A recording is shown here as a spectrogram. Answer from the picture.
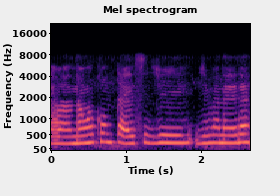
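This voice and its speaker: A woman's high-pitched voice, monotone and flat, at a very slow pace. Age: 20s. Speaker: geography teacher. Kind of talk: testimony. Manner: halting.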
